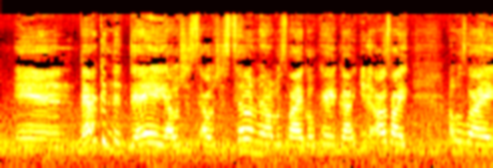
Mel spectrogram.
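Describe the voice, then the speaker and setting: Noticeable background noise surrounds a woman speaking at a fairly high pitch with ordinary pitch variation. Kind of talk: casual talk to camera. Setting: in a car.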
